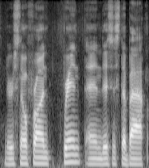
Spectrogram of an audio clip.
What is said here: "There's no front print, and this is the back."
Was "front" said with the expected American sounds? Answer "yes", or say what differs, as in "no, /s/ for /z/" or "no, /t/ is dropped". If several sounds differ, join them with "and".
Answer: yes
